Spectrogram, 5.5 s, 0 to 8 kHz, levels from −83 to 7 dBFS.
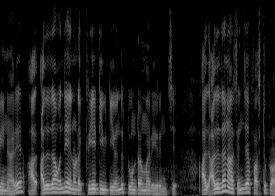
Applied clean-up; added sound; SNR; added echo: neural mask model Resemble Enhance denoiser.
